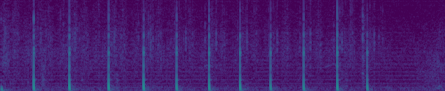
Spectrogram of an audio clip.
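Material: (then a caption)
Plastic. A plastic water delivery pipe that is full of water is tapped eleven times at a steady pace. Each tap is a short, dull knock with almost no ring. The damped sound shows the section is full, in contrast to an empty stretch of the same pipe.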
